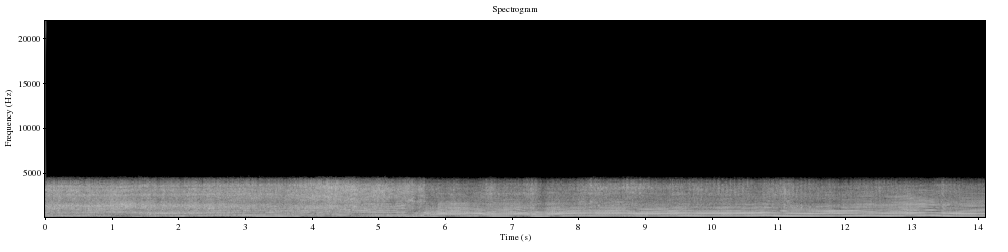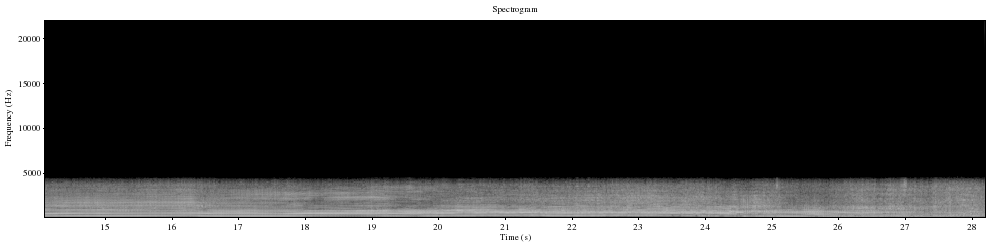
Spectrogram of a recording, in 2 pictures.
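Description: BMW E34 2.5 12V straight-six held at high revs while the car slides with its rear tyres spinning and squealing. In the first few seconds engine notes rise and fall as several cars pass; the revs dip briefly about 13 seconds in and drop off near the end.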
